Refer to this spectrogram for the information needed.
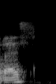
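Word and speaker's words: Alavés: I said that right? – Alaves. Yeah. – Over to our Spanish correspondent there for the correct pronunciation.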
